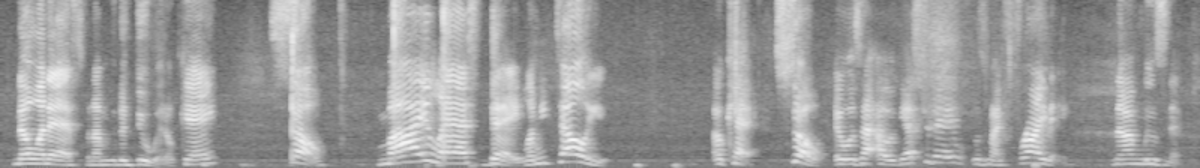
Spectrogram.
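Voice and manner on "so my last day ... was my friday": put-on New Jersey accent. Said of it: "give me a Jersey accent".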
